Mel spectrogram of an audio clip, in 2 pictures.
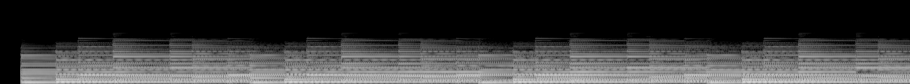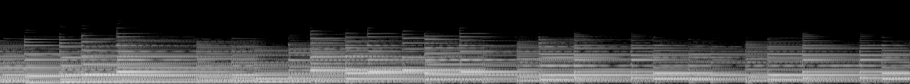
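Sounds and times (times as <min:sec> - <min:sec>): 
piano: 0:00.2 - 0:18.1.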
